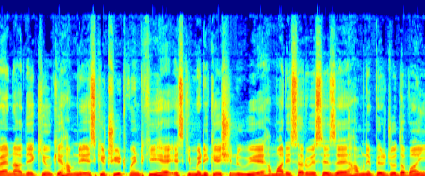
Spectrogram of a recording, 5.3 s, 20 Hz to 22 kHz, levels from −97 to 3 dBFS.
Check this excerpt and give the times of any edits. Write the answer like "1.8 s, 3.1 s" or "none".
none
